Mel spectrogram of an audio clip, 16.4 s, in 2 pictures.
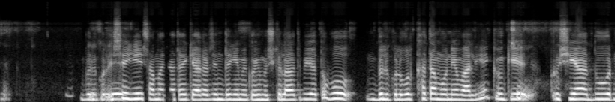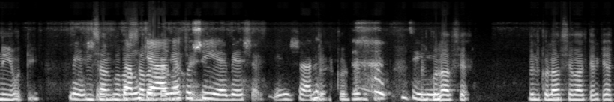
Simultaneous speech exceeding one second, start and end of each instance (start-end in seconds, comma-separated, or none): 9.4-11.0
